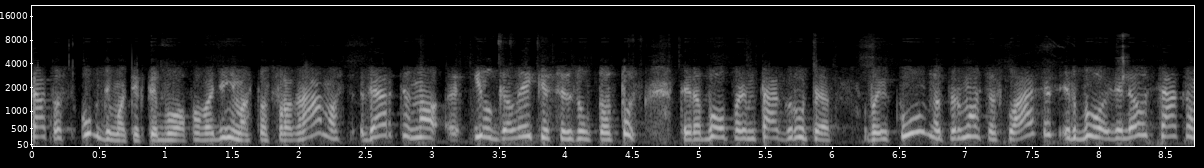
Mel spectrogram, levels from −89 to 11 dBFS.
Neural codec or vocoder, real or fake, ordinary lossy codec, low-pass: none; real; AAC, 48 kbps; 9.9 kHz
